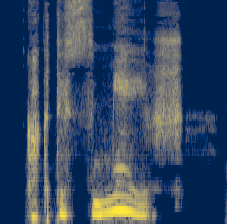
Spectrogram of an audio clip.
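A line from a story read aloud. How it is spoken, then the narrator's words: Hissed. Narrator (Russian): прошипела она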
